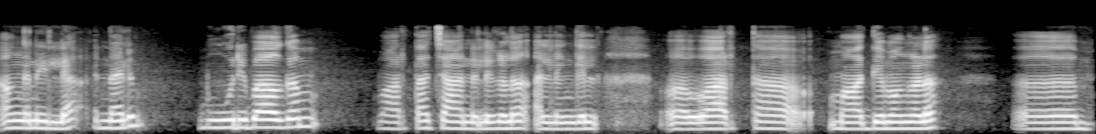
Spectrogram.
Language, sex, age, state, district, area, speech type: Malayalam, female, 18-30, Kerala, Idukki, rural, spontaneous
